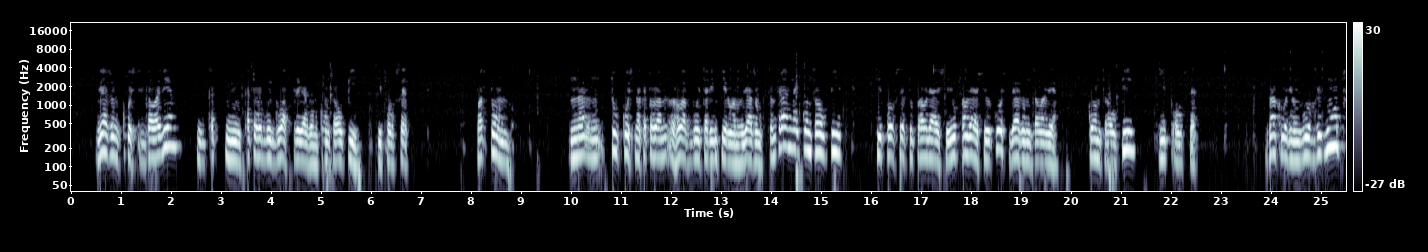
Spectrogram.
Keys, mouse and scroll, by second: 5.0 ctrl+p, 7.8 middle click, 8.8 shift+middle click, 10.0 click, 13.1 shift+click, 16.6 shift+middle click, 17.8 click, 19.2 shift+click, 22.5 middle click, 24.1-25.0 drag.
